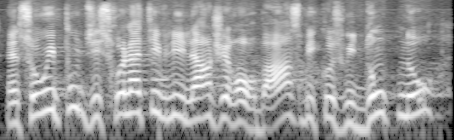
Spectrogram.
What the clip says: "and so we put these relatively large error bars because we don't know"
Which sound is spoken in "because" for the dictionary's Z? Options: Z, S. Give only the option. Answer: Z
